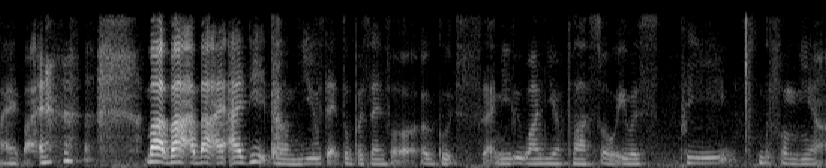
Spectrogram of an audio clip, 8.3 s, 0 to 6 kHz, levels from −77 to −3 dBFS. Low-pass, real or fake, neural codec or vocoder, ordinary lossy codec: 5.4 kHz; fake; codec, 16 kHz, 0.8 kbps, ZipCodec; none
